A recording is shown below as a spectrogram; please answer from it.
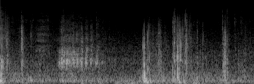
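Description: A horse neighs and whinnies in the video game Shadow of the Colossus, with several short, bright calls spread over a few seconds above a low background hum.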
